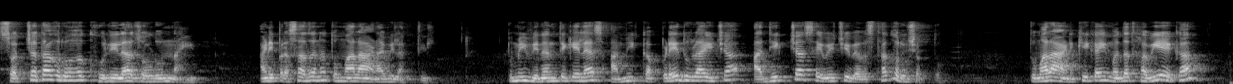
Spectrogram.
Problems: background sounds at intervals, background conversations at intervals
